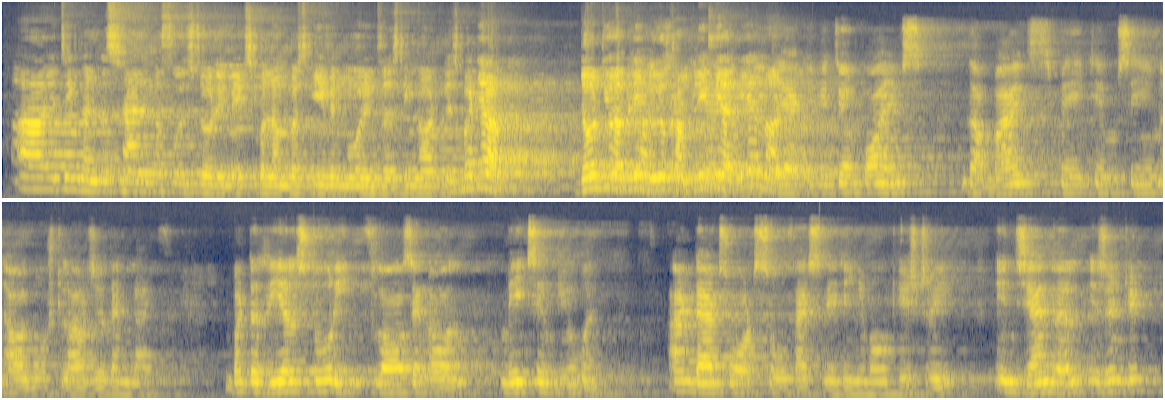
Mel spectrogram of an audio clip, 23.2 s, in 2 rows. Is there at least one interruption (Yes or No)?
Yes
